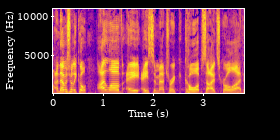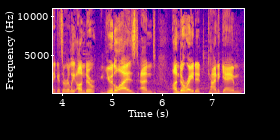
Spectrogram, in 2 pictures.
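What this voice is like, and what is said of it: Tired, worn-out voice. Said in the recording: “it's been a long day. You can probably hear it in my voice.”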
